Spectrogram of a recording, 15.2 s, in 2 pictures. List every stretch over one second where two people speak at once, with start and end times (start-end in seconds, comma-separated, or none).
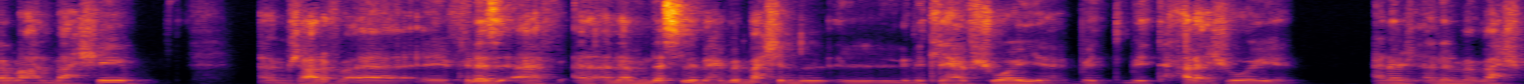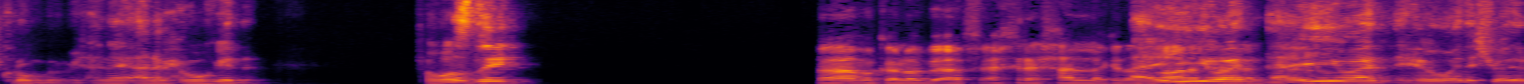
13.3-14.6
